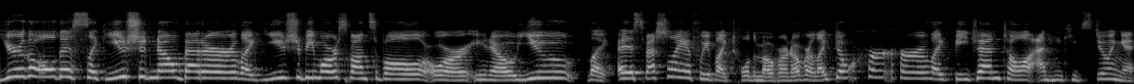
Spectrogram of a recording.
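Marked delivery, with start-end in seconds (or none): 0.0-4.3 fed-up, exasperated scolding yell. Describing how parents scold their oldest son, imitating yelling at a child. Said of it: "we start to yell things like".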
